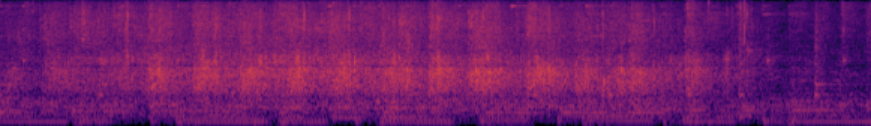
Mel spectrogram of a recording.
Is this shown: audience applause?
yes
